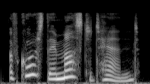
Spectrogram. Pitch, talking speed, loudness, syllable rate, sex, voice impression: 265 Hz, 200 wpm, -15 LUFS, 5.7 syllables/s, female, feminine, adult-like, tensed, bright, fluent, slightly intellectual, friendly, slightly reassuring, elegant, kind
